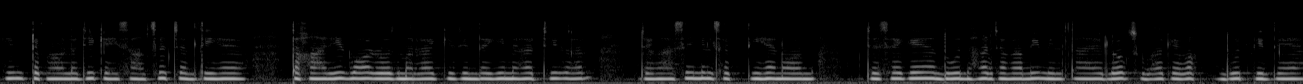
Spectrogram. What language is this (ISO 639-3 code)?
urd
